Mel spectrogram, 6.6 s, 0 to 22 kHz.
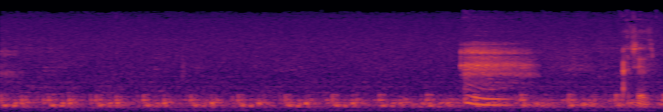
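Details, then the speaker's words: Fetal heartbeat on the labor monitor during induced labor, mother 2 cm dilated with balloon, having a contraction, no epidural: rapid, steady whooshing pulses, about 128 beats a minute. "They put this machine on you to monitor the baby heart rate or whatever. Ooh, I feel like a traction coming. So that's that noise that y'all hear. That's his heartbeat."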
